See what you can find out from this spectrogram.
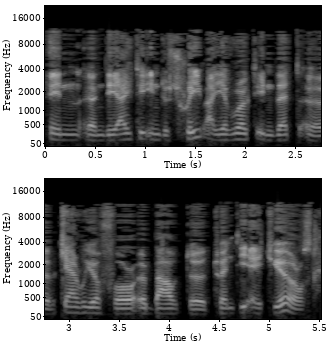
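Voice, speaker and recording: A middle-aged Belgian man, not a native English speaker, guides a live online webinar. He halts often, filling gaps and restarting phrases. His voice sits at an ordinary pitch in a dry, close recording. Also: fairly bright tone, no echo, low-quality recording. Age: middle-aged or older. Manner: hesitant, many fillers and restarts. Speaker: trading webinar presenter.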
